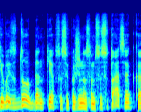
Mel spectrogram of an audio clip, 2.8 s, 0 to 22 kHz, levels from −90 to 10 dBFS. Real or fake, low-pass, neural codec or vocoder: fake; 14.4 kHz; vocoder, 44.1 kHz, 128 mel bands, Pupu-Vocoder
